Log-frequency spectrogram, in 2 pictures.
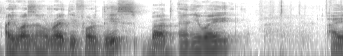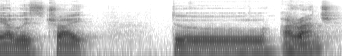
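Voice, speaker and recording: A man from Poland who carves wood talks casually as he works, his medium-pitched voice warm and Polish-accented. He repeatedly halts to hunt for English words.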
